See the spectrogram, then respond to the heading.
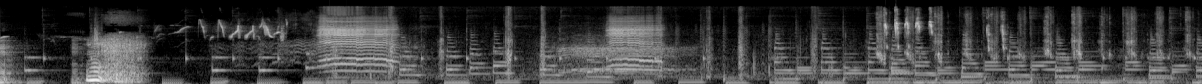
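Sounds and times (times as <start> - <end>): background music with steady beat: 0.0 - 12.0
sheep bleating: 2.6 - 4.2, 5.5 - 7.0.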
